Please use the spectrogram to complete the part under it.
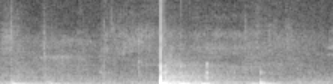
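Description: A microphone thumps as a man handles it.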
